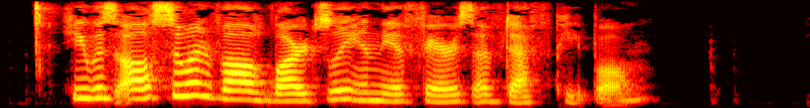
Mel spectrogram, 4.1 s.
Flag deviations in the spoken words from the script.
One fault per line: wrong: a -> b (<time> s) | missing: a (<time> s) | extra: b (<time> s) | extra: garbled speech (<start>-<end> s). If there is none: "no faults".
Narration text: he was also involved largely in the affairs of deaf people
no faults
